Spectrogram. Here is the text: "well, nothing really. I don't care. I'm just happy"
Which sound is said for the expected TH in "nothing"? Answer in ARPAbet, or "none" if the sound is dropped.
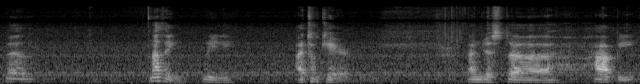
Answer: TH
